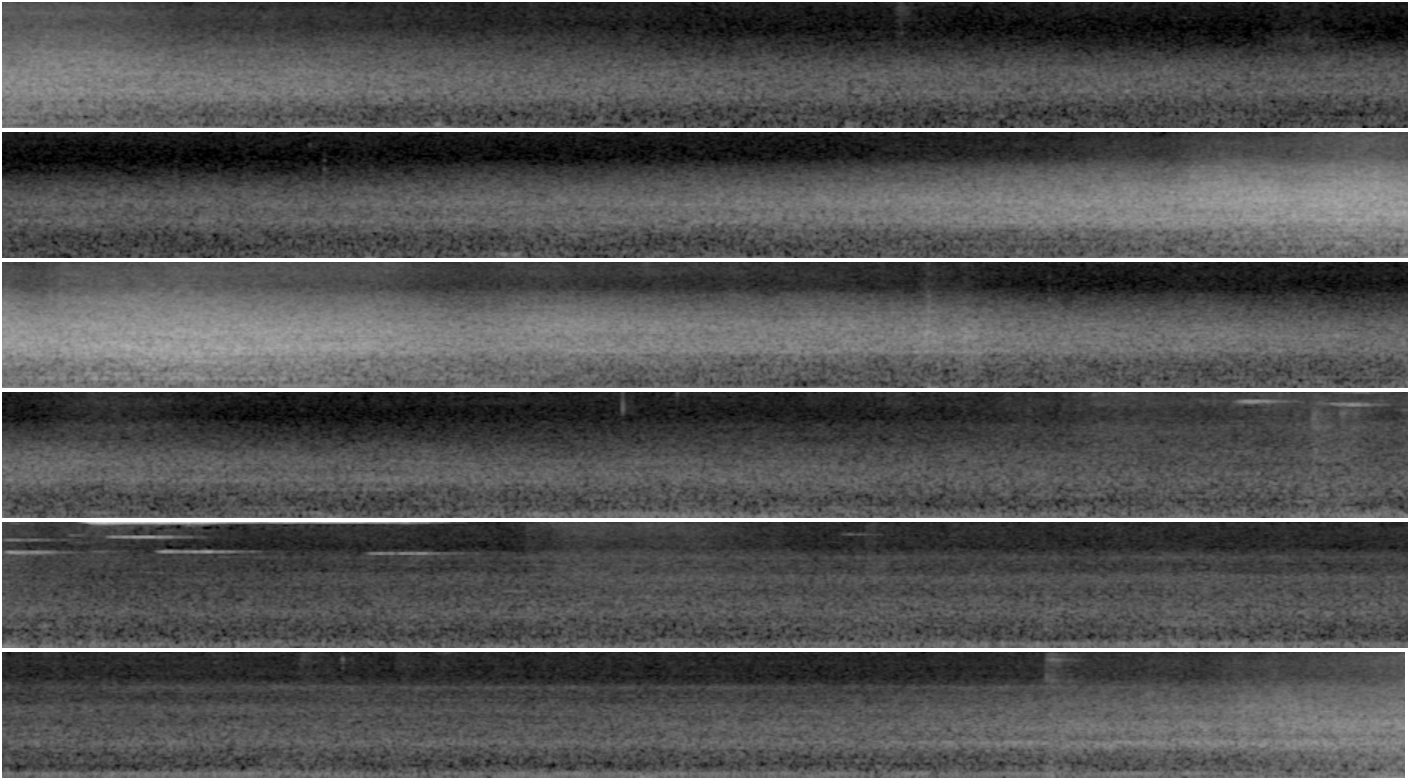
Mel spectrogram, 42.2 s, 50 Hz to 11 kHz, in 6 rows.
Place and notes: Swaythling Methodist Church, Southampton, UK - 022 At night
